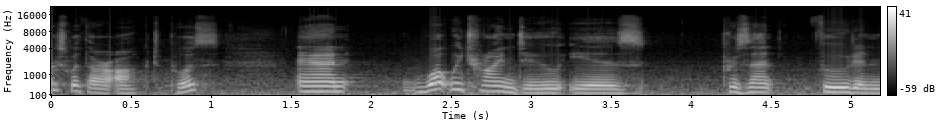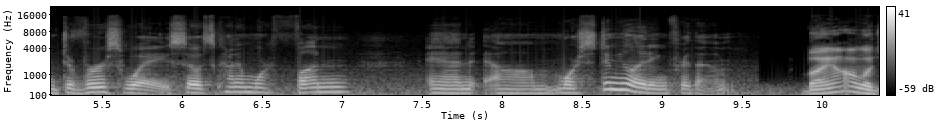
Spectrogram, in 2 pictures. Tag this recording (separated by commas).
Speech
